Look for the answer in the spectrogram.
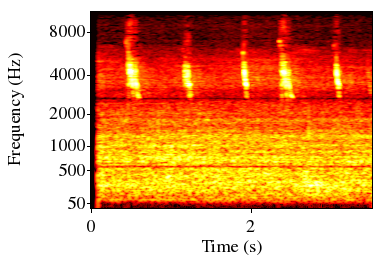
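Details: An Iago sparrow, endemic to the Cape Verde islands, gives five short, high, sharp chirps about every two-thirds of a second over a steady background rumble like distant traffic.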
